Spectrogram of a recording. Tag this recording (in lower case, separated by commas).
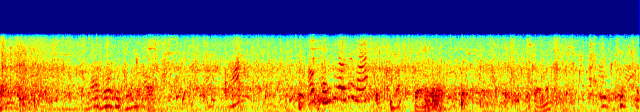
vehicle, speech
